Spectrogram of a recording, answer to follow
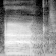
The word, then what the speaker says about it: ACT: and commitment therapy or act AC pronounced act for short Act was created by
